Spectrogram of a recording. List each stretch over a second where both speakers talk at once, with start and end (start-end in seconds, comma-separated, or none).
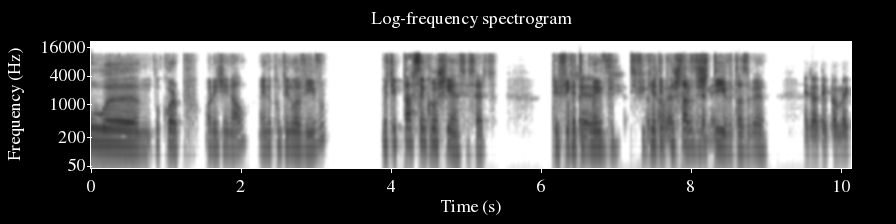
6.3-8.4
